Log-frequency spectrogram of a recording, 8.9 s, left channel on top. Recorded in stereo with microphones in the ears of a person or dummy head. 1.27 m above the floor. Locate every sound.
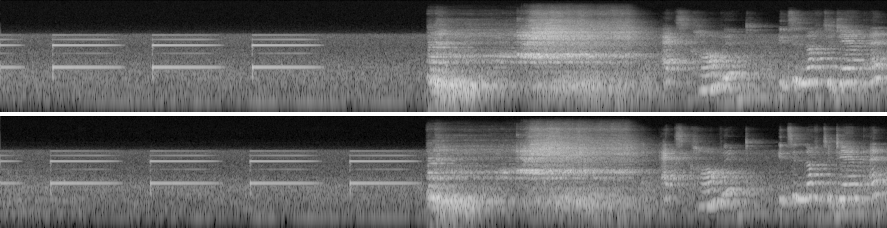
4.2 s a toilet flushing: 50° right (ahead or behind), 1.3 m
6.4 s a woman speaking: 25° right (ahead or behind), 0.7 m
